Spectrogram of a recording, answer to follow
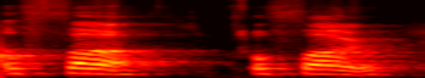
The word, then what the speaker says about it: pho: add salmon and mashed potatoes yum is it far or fur or Foe it's pronounced fur I'm pretty sure and it's p-h-o that confused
